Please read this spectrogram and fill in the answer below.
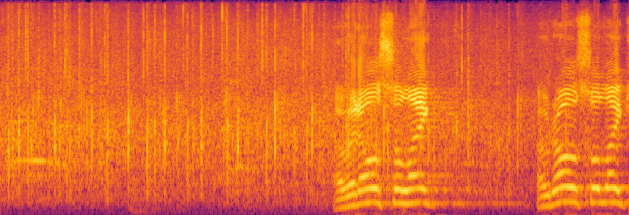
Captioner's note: applause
